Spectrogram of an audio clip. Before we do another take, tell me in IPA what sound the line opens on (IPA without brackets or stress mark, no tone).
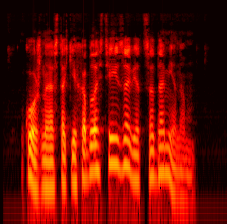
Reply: k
